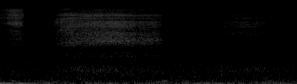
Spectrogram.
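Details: Barn owlets, 15 July 2024: a short hiss, then a long harsh hiss of about a second, then a softer one, all over steady low background noise.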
